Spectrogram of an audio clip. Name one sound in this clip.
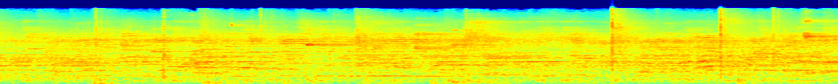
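Shuttlecocks are struck with sharp pops of rackets.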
